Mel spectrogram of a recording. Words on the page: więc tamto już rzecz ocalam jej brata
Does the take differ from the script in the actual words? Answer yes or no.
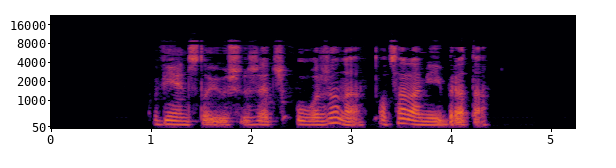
yes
